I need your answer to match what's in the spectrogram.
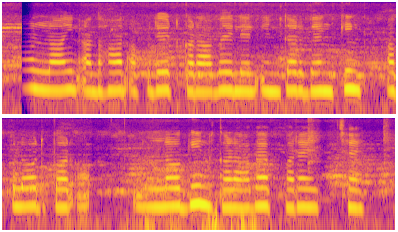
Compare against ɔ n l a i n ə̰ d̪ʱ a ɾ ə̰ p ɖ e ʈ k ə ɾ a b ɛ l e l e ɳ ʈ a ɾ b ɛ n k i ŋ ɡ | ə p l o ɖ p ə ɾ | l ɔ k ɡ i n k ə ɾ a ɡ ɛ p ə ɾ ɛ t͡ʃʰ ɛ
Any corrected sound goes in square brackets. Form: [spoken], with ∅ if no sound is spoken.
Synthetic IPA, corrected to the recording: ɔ n l a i n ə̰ d̪ʱ a ɾ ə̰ p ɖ e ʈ k ə ɾ a b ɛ l e l [i] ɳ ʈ [ə] ɾ b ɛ [ŋ] k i ŋ ɡ | ə p l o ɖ p ə ɾ | l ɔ [∅] ɡ i n k ə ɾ a [b] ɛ p ə ɾ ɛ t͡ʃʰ ɛ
